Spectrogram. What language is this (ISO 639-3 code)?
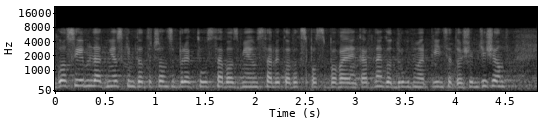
pol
